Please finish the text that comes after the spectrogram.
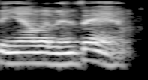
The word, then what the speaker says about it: Iyanla Vanzant: Some people call her Iyanla Vanzant, but if I'm correct, I remember her saying that the way you pronounce her name is Iyanla Vanzant.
